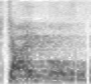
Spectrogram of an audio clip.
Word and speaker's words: Dybel: He pronounces his name Dybel, which rhymes with Bible.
